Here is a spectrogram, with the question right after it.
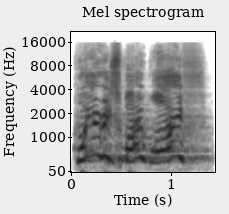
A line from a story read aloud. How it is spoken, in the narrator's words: he screamed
